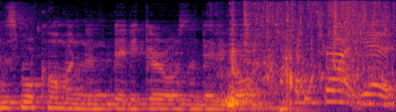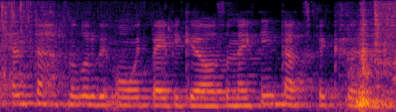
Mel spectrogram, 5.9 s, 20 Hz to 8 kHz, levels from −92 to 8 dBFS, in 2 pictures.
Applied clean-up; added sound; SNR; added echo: none; Toilet flush; 2 dB; reverberation time 1.7 s.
